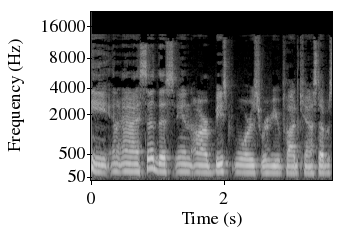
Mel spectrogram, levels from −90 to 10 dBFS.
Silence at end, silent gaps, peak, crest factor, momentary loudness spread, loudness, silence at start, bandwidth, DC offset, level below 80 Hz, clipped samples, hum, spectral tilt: 0 s; none; -4 dBFS; 14 dB; 4 LU; -18 LUFS; 0 s; 13.5 kHz; under 0.1%; -56 dBFS; under 0.1%; none; -5 dB/octave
